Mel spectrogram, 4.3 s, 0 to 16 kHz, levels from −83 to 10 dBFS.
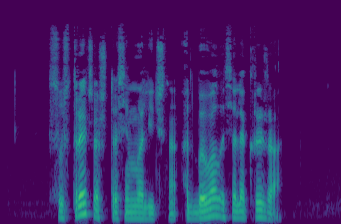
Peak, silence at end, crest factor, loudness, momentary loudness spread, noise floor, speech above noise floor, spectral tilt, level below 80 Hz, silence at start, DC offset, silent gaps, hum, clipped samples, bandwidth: -6 dBFS; 0.8 s; 22 dB; -27 LUFS; 11 LU; -73 dBFS; 46 dB; -5 dB/octave; -58 dBFS; 0.6 s; under 0.1%; none; none; under 0.1%; 11 kHz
